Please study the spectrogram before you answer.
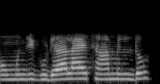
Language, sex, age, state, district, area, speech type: Sindhi, female, 30-45, Gujarat, Surat, urban, conversation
